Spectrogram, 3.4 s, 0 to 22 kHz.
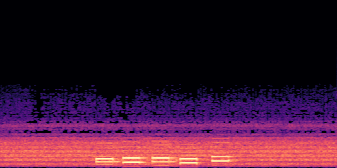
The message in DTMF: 7581#

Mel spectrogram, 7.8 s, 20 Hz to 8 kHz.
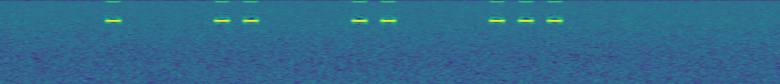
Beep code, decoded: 1-2-2-3

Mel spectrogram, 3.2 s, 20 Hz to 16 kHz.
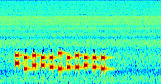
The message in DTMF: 01874345741

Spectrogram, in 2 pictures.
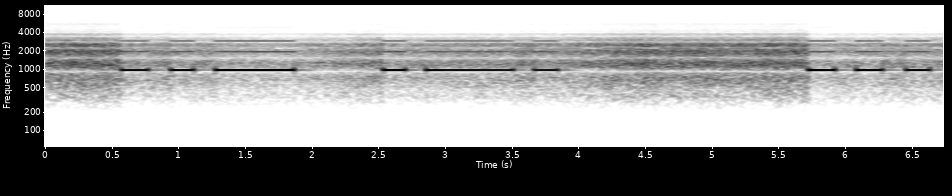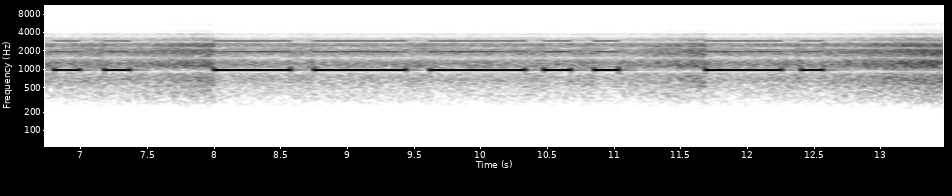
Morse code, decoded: UR 58N

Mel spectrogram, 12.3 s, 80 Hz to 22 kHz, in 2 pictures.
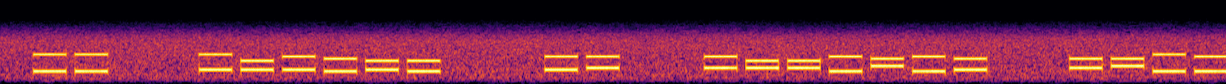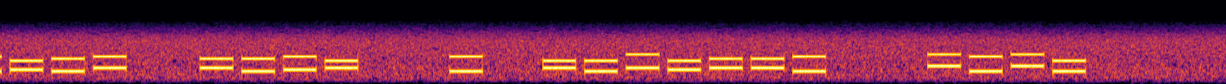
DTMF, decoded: AA B46241 69 9773035 80A3429 8267 3 71C4883 D3D1

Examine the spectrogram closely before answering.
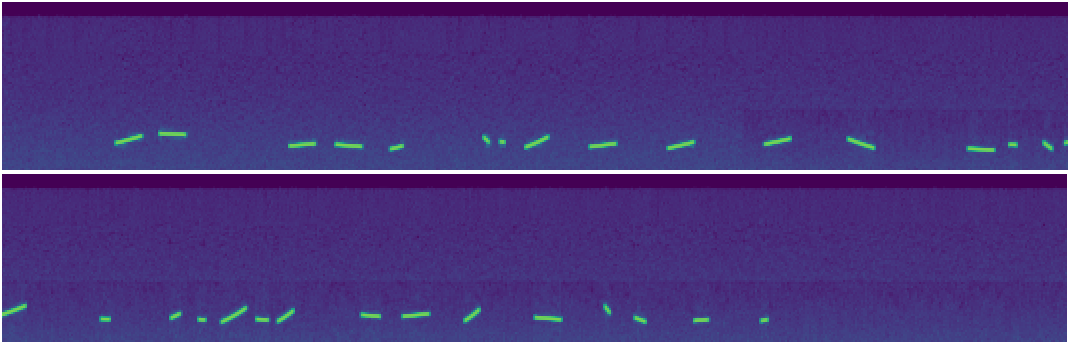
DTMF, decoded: none

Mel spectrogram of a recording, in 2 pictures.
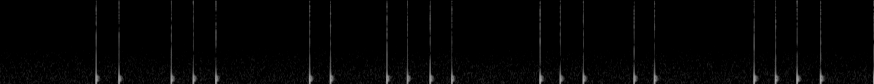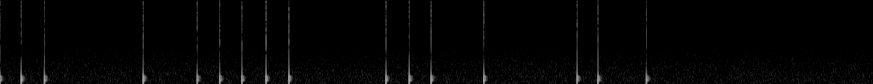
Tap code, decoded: HIMSELF

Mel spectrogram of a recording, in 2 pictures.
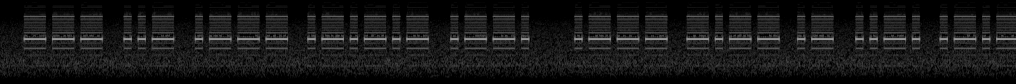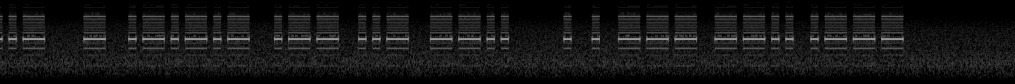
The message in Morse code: OUJ.P JYAF. T.WUZ EEOZJ

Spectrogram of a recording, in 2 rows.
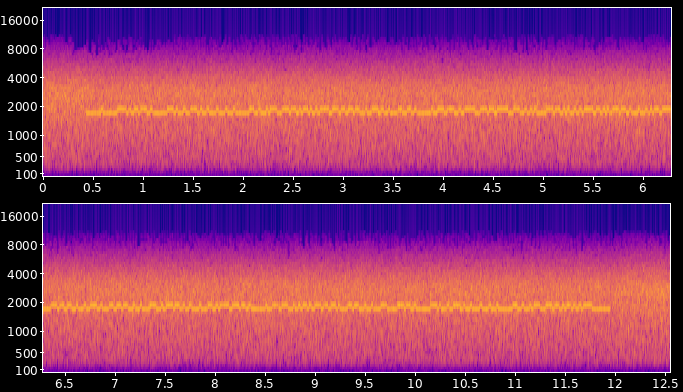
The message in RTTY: HA1PZ DE LA8ANT TNX FER QSO PAUL, 73 AND GL. HA1PZ DE

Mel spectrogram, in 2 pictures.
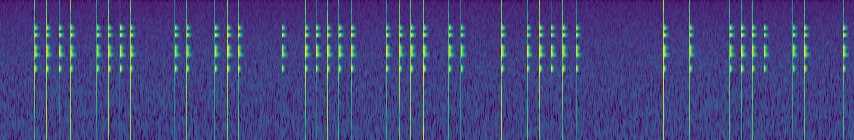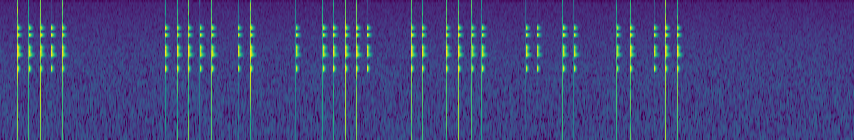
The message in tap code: THERE ARE WEIGH

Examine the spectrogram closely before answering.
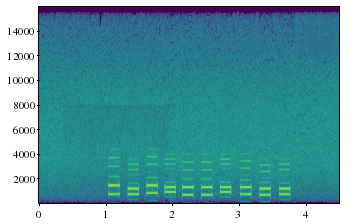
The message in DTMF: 6490220514

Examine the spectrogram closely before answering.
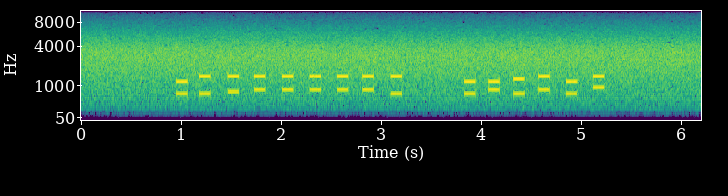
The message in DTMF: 136999993 17291#

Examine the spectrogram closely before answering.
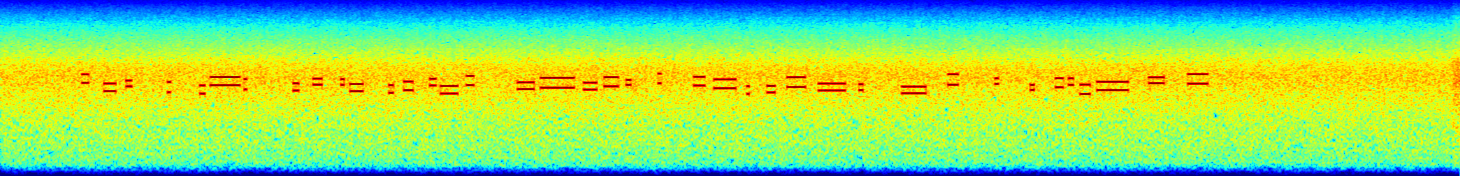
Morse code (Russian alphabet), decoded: none

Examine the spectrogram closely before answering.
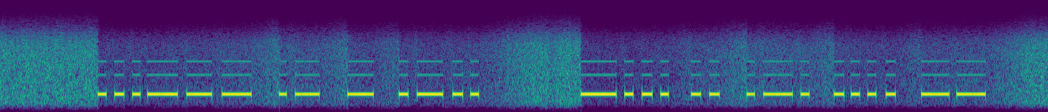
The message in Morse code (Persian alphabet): قاتل بیرحم

